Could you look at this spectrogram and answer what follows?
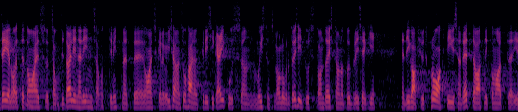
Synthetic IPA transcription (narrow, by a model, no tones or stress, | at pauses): t̪e̞jːeloːḛt̪ːˑet̪omɑet̪su̥set̪sɑmut̪ːˑit̪ɑlʲːinɑlinːsɑ̰mʔṵt̪ːˑimit̪ˑmed̪̥o̰met̪stkeleɡɑiseonsuɦenud̪̥̚kriːsikæjɡ̥usːeo̞nmɤjst̪unut̪seleo̞luko̞rd̥̪ɑt̪ɤs̬ʲit̪ust̪o̞nt̪ɤest̪io̞lnːud̪vɤjbolɑise̞ɡ̥i | nield̪ɑiɡɑksyhkspro̞ɑkt̪iːvsemɑd̪e̞t̪ːe̞vɑːt̪ˑlikːˑumɑd̪ˑjɑ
